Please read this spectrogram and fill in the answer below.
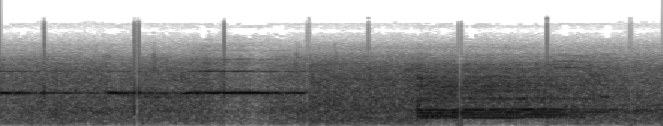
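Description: Steam-era locomotive whistle: a high single-note blast held for about two seconds with a brief break. Shortly after, a deeper multi-note chime sounds for about a second near the end.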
